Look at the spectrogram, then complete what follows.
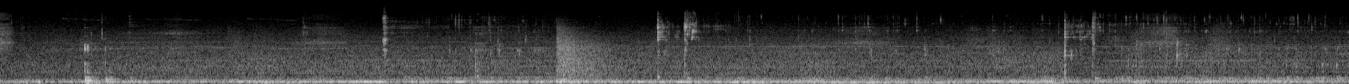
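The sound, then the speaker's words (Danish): Classico Gran Selezione wine from Tuscany pours into a glass, a steady liquid gurgle running for several seconds, with a few small clinks and no talking. “Nu får du lige et glas her.”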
